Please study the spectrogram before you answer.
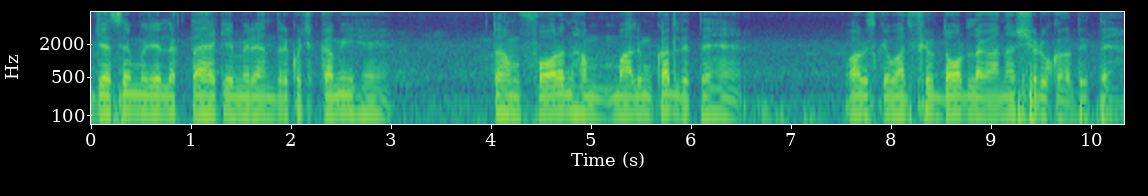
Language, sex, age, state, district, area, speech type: Urdu, male, 30-45, Uttar Pradesh, Gautam Buddha Nagar, urban, spontaneous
